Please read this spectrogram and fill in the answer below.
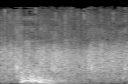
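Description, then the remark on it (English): A church audience applauding the news that the church has paid off its debt, a dense steady wash of many hands clapping that holds at an even level, with a short voiced cheer rising briefly near the start. “You can applaud.”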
